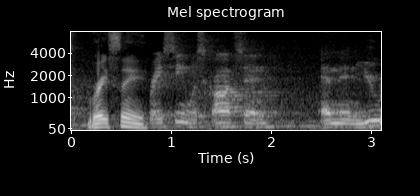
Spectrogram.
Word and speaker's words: Racine: That's how you pronounce it? Racine.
